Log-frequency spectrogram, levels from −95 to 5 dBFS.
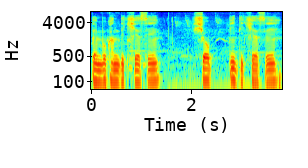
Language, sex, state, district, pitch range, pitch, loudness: Nagamese, male, Nagaland, Dimapur, 90-105 Hz, 105 Hz, -15 LUFS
